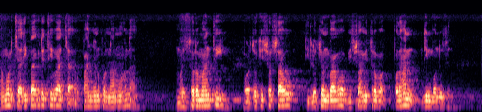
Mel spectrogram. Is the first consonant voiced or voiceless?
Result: voiced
